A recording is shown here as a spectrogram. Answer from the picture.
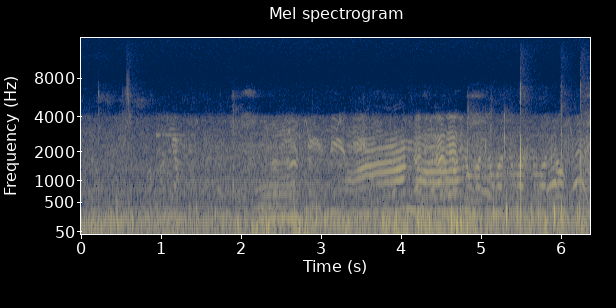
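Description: Distant shouts and calls of players in an outdoor field game, growing from about two seconds in, over a low steady rumble.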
